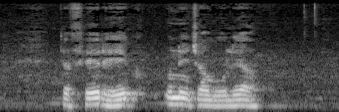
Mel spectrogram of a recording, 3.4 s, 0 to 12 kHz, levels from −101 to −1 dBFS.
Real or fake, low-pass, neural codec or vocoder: real; 10.8 kHz; none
